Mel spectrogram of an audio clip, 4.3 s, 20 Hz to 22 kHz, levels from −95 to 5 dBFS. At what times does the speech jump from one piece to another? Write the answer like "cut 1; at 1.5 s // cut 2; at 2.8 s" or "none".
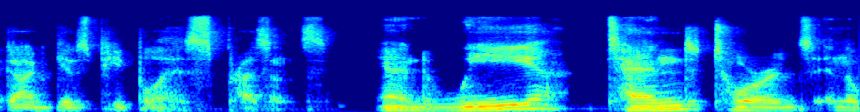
cut 1; at 1.7 s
